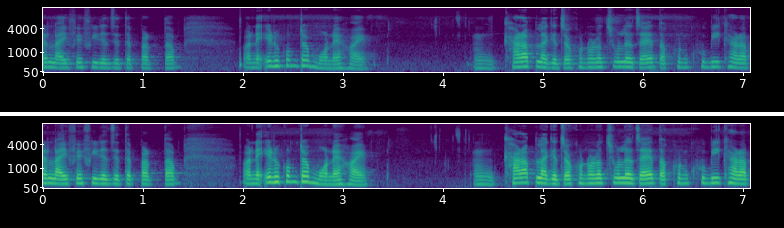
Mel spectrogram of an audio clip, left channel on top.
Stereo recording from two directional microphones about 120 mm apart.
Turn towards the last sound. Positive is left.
turn(degrees=-40)  # may be behind; listen again after turning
